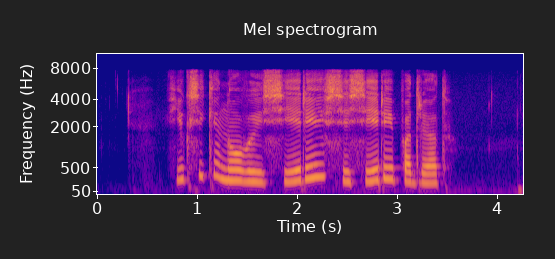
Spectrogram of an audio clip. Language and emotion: Russian, neutral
